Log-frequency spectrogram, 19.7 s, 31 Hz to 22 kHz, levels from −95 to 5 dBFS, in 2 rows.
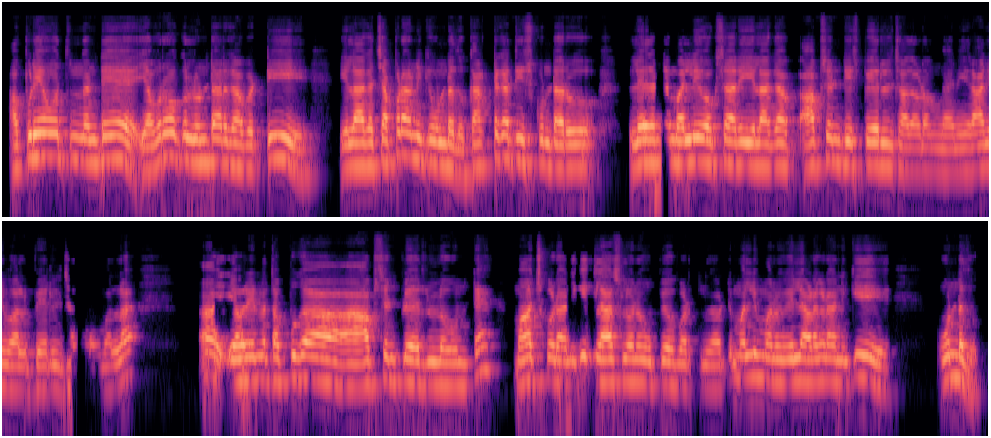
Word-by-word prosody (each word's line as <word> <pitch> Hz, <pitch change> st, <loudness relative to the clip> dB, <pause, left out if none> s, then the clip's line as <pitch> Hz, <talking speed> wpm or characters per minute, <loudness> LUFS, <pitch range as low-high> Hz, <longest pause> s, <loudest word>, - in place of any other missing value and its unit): అప్పుడేమవుతుందంటే 185 Hz, 0 st, +2 dB, 0.4 s
ఎవరో 180 Hz, +8 st, +1 dB
ఒకళ్ళు 175 Hz, -2 st, +1 dB
ఉంటారు 170 Hz, -1 st, +1 dB
గాబట్టి 145 Hz, +4 st, -1 dB, 0.7 s
ఇలాగ 155 Hz, 0 st, +4 dB
చెప్పడానికి 180 Hz, 0 st, +1 dB
ఉండదు. 145 Hz, -5 st, +1 dB
కరెక్ట్‌గా 150 Hz, +6 st, 0 dB
తీసుకుంటారు. 155 Hz, -4 st, +1 dB, 0.6 s
లేదంటే 170 Hz, +1 st, +4 dB
మళ్ళీ 170 Hz, +2 st, +4 dB
ఒకసారి 160 Hz, -1 st, +1 dB
ఇలాగ 150 Hz, 0 st, +1 dB, 0.3 s
ఆబ్సెంటీస్ 160 Hz, 0 st, -2 dB
పేర్లు 155 Hz, -1 st, +2 dB
చదవడం 130 Hz, 0 st, -4 dB
గాని, 125 Hz, +1 st, -6 dB
రాని 145 Hz, +1 st, -1 dB
వాళ్ళ 135 Hz, -1 st, -2 dB
పేర్లు 135 Hz, 0 st, -5 dB
చదవడం 130 Hz, -5 st, -15 dB
వల్ల 140 Hz, -, -4 dB, 0.9 s
ఆహ్, -, -, +3 dB
ఎవరైనా 175 Hz, +2 st, +2 dB
తప్పుగా 180 Hz, +2 st, +1 dB, 0.4 s
ఆ -, -, +4 dB, 0.2 s
ఆబ్సెంట్ 165 Hz, +2 st, -4 dB
ప్లేరులో 155 Hz, -2 st, 0 dB
ఉంటే 150 Hz, +8 st, -6 dB, 0.4 s
మార్చుకోడానికి 170 Hz, -1 st, 0 dB
క్లాస్‌లోనే 165 Hz, 0 st, +2 dB
ఉపయోగపడుతుంది 145 Hz, -2 st, -5 dB
గాబట్టి 140 Hz, 0 st, -7 dB
మళ్ళీ 190 Hz, +1 st, -1 dB
మనం 165 Hz, -1 st, -1 dB
వెళ్లి 170 Hz, +1 st, +1 dB
అడగడానికి 165 Hz, +2 st, -1 dB, 0.8 s
ఉండదు. 180 Hz, -3 st, 0 dB
165 Hz, 120 wpm, -22 LUFS, 150-175 Hz, 0.9 s, ఇలాగ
